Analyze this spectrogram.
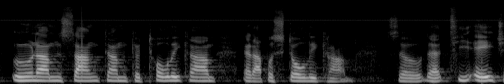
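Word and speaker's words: catholicam: catholic and apostolic church all right unam sangtam katolikam and apostolicon so that th is just a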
